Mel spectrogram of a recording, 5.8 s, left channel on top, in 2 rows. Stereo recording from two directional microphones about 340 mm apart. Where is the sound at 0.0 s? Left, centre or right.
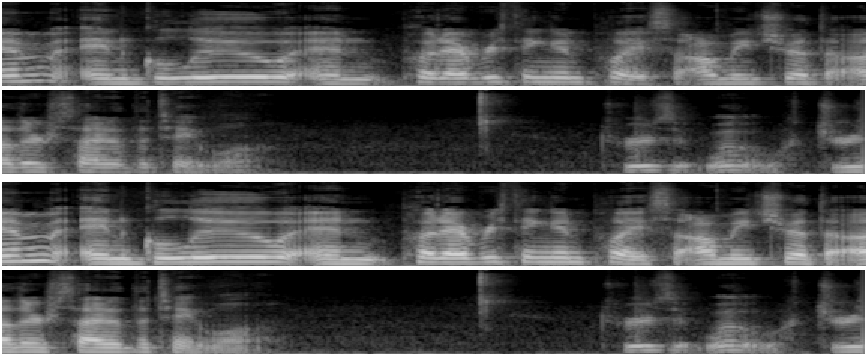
Right.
